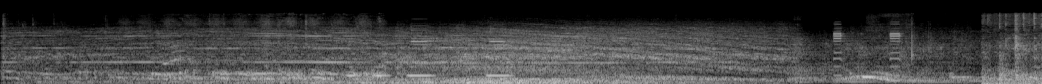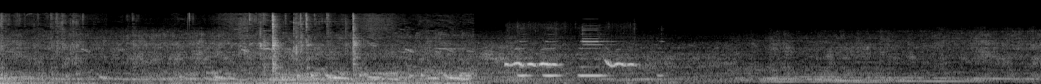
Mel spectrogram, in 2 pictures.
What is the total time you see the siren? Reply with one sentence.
You can't hear the siren here.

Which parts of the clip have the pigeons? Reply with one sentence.
The pigeons can be heard from 0.0 to 3.9 s and from 8.4 to 16.8 s.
